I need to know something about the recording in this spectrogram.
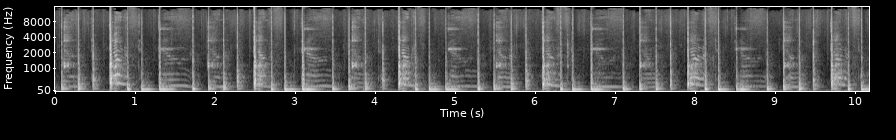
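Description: Bodhrán played with a tipper in a 9/8 slip jig rhythm at 100 beats per minute: a steady run of quick strokes, several a second, with deep accented booms on beats one and seven and light taps between.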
